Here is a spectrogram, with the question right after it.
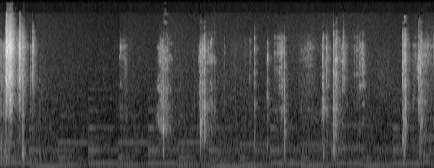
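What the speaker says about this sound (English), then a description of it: "Oh, that's like keys." Keys jingling in a handful of quick, bright metallic clinks and rattles, close and fairly quiet, scattered in short bursts over a low steady musical drone.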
